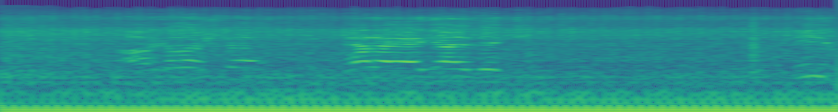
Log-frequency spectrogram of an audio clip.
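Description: A small fishing boat's engine running steadily under way, a loud low rumble heard from on board, with a voice speaking briefly twice over it.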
